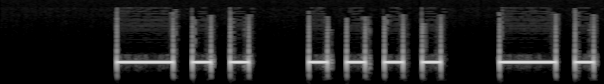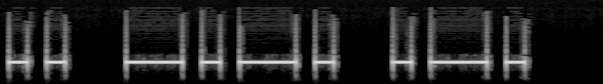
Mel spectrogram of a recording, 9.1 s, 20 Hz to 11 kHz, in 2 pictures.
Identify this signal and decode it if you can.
Morse code, heard as a keyed tone, about 8 wpm, 800 Hz. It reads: DHBCR
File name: LEZIONI / 7 GF9Z / 7 G 8wpm 3118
